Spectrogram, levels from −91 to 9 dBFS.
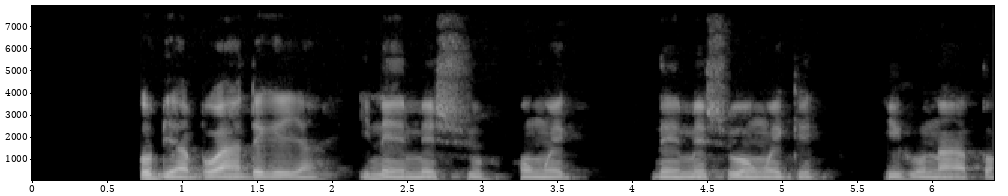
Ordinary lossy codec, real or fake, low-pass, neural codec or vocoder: none; real; none; none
